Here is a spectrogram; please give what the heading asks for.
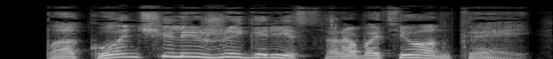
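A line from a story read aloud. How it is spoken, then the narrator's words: Cheerful question. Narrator (Russian): весело спросил селезень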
